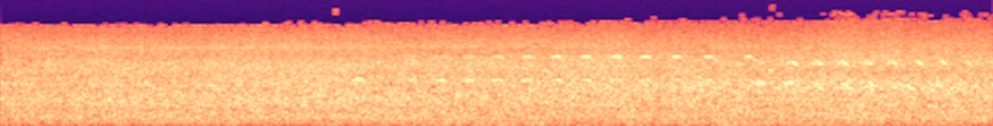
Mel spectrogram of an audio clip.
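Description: Steady rush of sea water and waves at a harbour mouth, with wind buffeting the microphone and adding a low rumble.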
